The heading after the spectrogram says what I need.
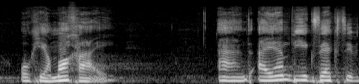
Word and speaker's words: Ohiomokhare: Um, you know, Josh tried pronouncing Oh Moari, but you know me now. I have to pronounce it right. Josh, take notes. My name is Okyomokai and I am the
